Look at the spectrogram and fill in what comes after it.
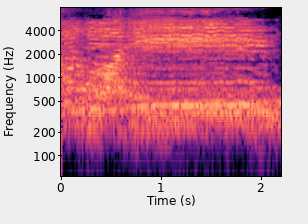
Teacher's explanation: তে জিব্বার মধ্যখান তারপর উপর বরাবর উপরে যে আছে জিব্বার মধ্যখানের উপরে বরাবর তালুর সঙ্গে শুধু লাগবে, কিন্তু কোনো হামস বের হবে না। শ্বাস প্রশ্বাস জি আছে শিনের ক্ষেত্রে হামস ক্রিয়া হচ্ছে, বাতাস বের হচ্ছে, কিন্তু জিমের ক্ষেত্রে ওই বাতাসটা হবে না, যেটা সাক্তার মতো হয়ে যায় বা হামসের মতো হয়ে যায়।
